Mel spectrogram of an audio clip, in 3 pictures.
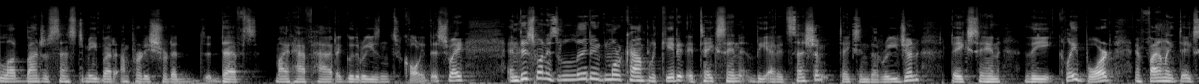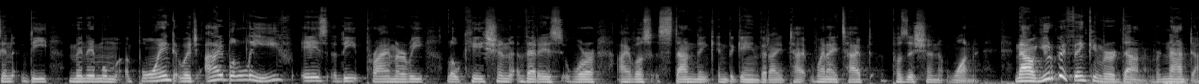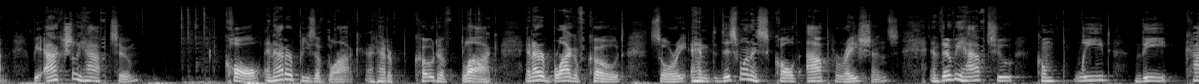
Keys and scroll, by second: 26.2 ctrl+v, 28.8 ctrl+v, 28.8 ctrl+space.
